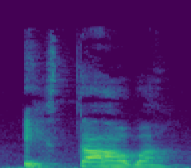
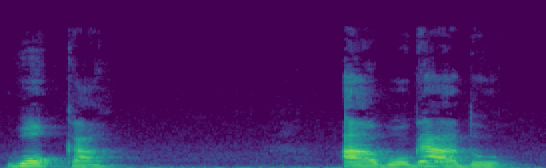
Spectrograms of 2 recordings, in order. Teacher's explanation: a letra B geralmente é pronunciada com menor pressão labial, parecendo um intermédio entre o B e o V. Mas cada país tem o seu jeito de pronunciar, podendo ser mais puxado para esse jeito ou mais puxado para um B ou um V.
